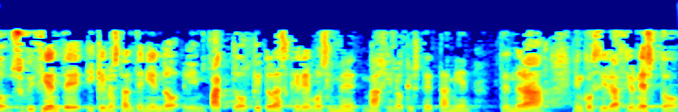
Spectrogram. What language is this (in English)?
Spanish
